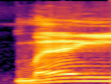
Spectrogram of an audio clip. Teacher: Jadi untuk huruf nunnya kita leburkan langsung masuk ke huruf ya yang bertasdid. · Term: idgham bighunah, idgham bi ghunnah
